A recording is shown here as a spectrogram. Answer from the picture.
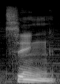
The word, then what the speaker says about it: Qing: By the way, in the draft podcast, Josh was having trouble pronouncing Q-I-N-G dynasty. – Uh-huh. Yeah. – Q may be roughly pronounced as T-S. – Oh. – Not exactly the same. So just say Tsing next time.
